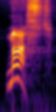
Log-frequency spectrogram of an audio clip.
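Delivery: "Must" alone, punched and falling; stress on MUST. Shown as a demonstration. Preacher drives the key word home, stressing "must". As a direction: set "must" apart as one firm word. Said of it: "I'll put the emphasis on the right word here".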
